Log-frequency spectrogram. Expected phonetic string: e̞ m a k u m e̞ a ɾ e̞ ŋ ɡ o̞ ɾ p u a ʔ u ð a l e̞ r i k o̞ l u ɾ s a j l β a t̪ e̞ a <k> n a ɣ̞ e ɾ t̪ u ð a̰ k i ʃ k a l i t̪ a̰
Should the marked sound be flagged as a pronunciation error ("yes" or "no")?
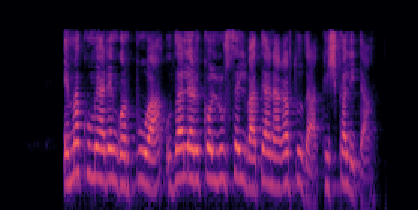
yes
